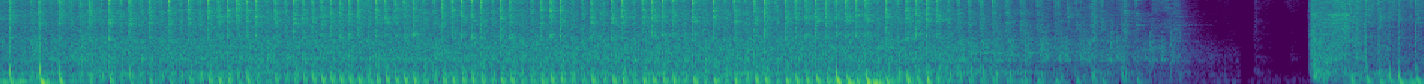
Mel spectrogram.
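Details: Ariens snowblower sat years in barn, after fitting a temporary fuel line: crisp even rapid firing, steady speed, no misses, brief cut; runs like a champ, normal running.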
